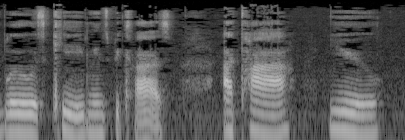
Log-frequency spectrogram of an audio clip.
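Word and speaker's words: אתה: Ata, you, I.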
